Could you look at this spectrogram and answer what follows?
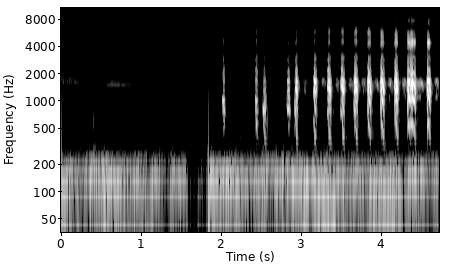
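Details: Male chukar partridge used for hunting; after a low hum, clucking notes begin faint and build into a fast, loud repeated chuckling series.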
